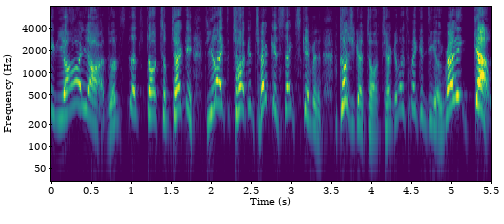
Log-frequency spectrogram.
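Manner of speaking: brash, booming fast-talking agent; loud showbiz agent. Pretend. Prank caller booming at Kevin as a blustering agent. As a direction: bark it like a pushy Hollywood agent. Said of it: "Do it, do it as Brian".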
